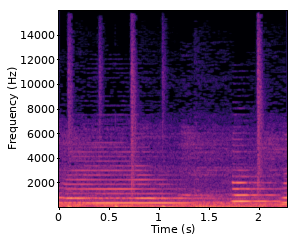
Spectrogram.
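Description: Saxophone played live, holding long sustained notes; one note gives way to a new, higher note about a second and a half in.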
